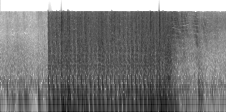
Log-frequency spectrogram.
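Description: A smoke grenade bursts with a loud, rushing hiss.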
